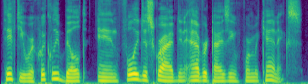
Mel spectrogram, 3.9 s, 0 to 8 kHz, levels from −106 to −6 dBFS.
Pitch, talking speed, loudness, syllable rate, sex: 140 Hz, 170 wpm, -17 LUFS, 6.1 syllables/s, male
